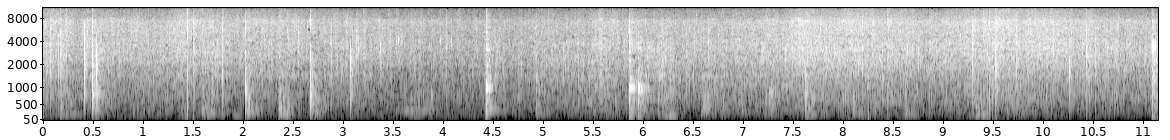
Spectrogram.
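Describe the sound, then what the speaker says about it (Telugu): Tempering for egg rasam sizzles and crackles steadily in a hot pan, with scattered sharp pops and utensil taps, close and continuous without talking. "రసం వచ్చింది కాలింపు పెడతాము"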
